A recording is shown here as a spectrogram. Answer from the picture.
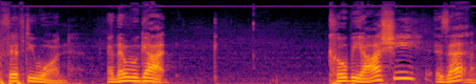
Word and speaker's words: Kobayashi: We have Rockefeller in the 42, Andy Lally in the 51, and then we got Kobayashi. Is that how you pronounce?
